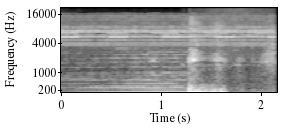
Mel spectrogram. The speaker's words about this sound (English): Come on, you love those jungle noises, don't you?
